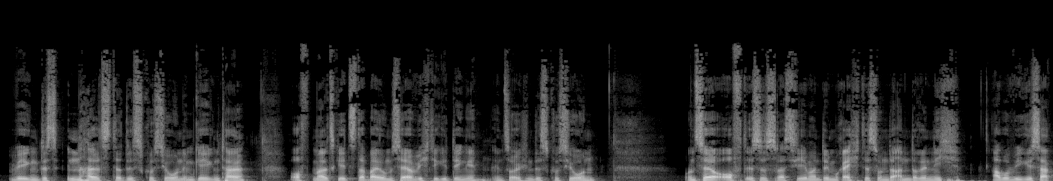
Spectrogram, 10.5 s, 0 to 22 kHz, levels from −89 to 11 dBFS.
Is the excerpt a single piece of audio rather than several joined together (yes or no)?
no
